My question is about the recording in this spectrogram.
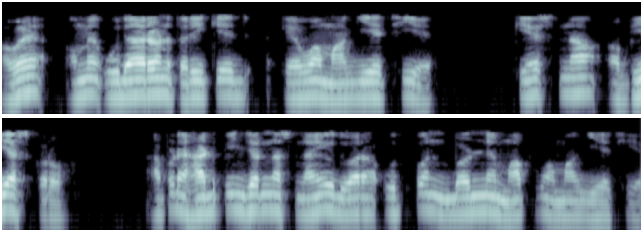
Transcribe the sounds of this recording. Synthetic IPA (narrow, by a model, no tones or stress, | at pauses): ɦəʋe | əmeʔud̪aɾəɳt̪əɾiked͡ʒ | kɛʋamãɡijet͡ʃʰie | kesnaəbʱijaskəɾo | a̰pɽ̃eɦaɖpiɲd͡ʒəɾnasnajũd̪ʋaɾaʔut̪̚pənbəɽnemapʋamãɡijet͡ʃʰie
